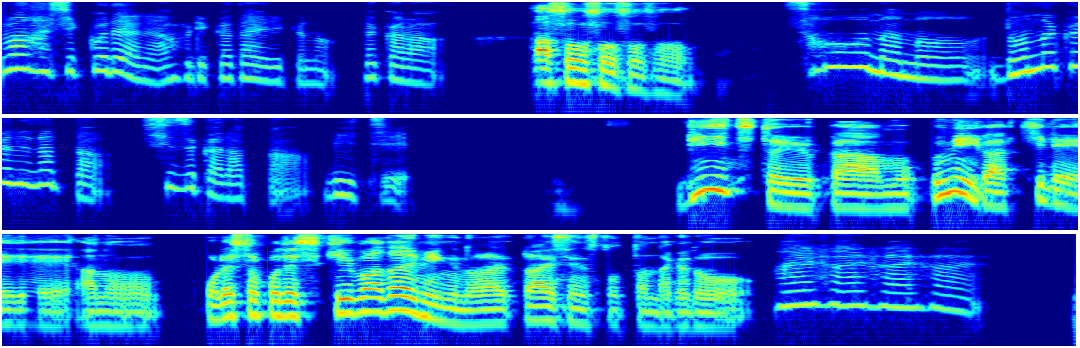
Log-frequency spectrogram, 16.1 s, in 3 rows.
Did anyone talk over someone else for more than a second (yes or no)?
no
